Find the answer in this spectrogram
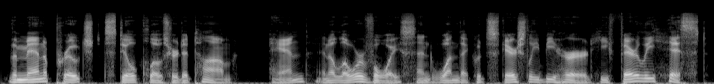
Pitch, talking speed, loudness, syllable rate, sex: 100 Hz, 185 wpm, -19 LUFS, 4.8 syllables/s, male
